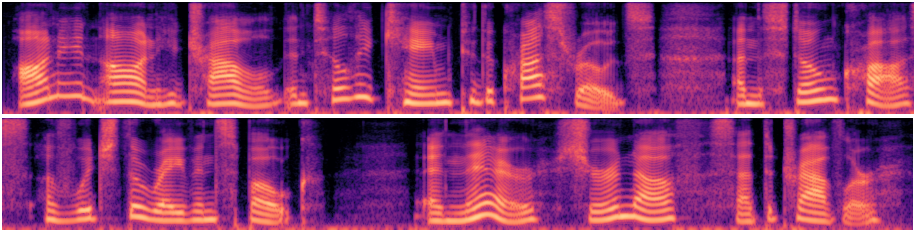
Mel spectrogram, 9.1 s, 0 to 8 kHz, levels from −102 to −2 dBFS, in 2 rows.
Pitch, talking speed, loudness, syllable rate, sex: 205 Hz, 185 wpm, -19 LUFS, 4.8 syllables/s, female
